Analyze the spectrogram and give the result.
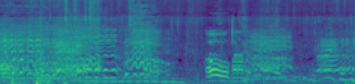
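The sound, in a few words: Kathiawadi goats bleating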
